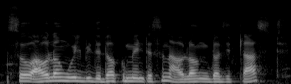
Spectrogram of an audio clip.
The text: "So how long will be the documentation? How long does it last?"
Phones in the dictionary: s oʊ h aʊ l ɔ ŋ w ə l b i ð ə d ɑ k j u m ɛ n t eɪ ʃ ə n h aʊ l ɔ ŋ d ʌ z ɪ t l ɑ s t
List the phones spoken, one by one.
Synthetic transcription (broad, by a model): s oʊ h aʊ l ɔ ŋ w ə l b i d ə d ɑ k j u m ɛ n t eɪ s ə n h aʊ l ɔ ŋ d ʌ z ɪ t l ɑ s t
